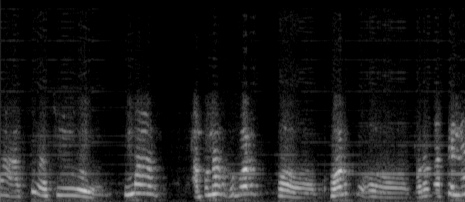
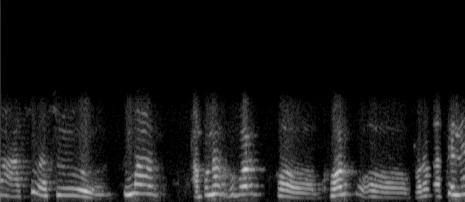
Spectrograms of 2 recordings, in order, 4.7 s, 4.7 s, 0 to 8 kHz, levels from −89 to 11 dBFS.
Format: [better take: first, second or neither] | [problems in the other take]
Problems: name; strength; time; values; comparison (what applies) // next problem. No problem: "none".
second | noise reduction (neural separator model SepFormer DNS4)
